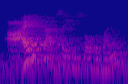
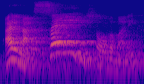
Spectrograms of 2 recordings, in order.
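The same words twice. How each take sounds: First: The stress is on the word I. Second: The stress is on the word say.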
